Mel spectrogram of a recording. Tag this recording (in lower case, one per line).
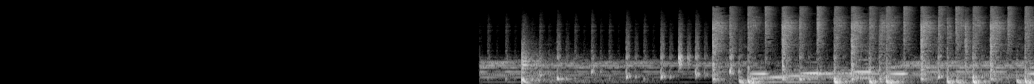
music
